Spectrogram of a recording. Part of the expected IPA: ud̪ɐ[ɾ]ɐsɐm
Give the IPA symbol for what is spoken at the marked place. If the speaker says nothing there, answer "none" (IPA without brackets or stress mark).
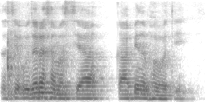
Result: ɾ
